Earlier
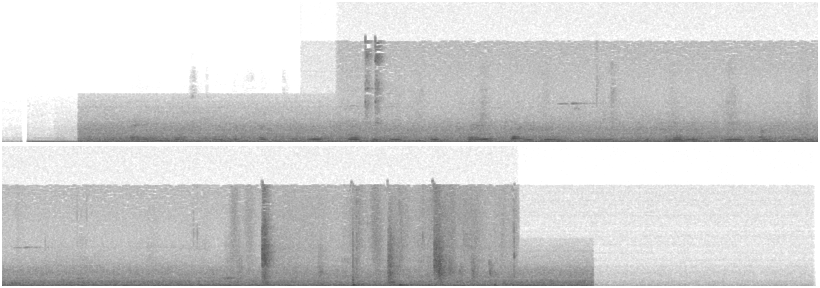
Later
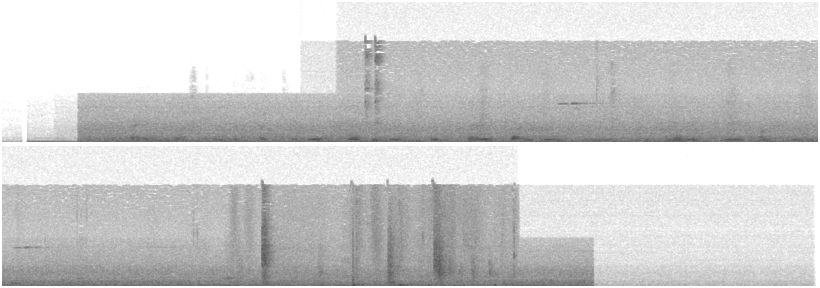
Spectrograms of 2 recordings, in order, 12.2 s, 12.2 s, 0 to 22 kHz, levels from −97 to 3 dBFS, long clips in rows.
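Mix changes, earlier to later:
first sound: add high shelf 5300 Hz +11 dB; master: add low shelf 99 Hz -7 dB

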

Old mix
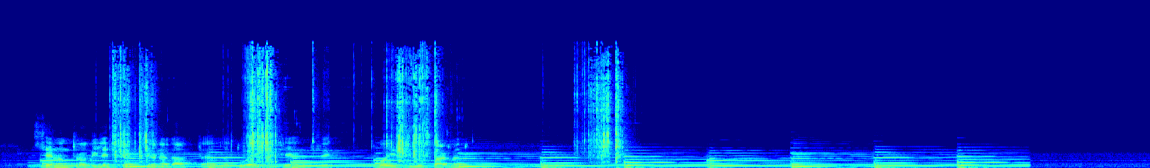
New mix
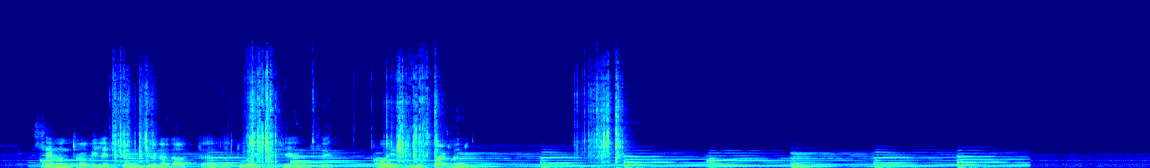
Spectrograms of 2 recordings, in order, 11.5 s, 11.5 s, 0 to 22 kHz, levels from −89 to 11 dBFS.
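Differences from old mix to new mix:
first sound: add speaker cabinet 130–2200 Hz, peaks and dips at 130 Hz +6 dB, 220 Hz -9 dB, 390 Hz -4 dB, 610 Hz -4 dB, 1100 Hz +3 dB; second sound: add air absorption 52 m

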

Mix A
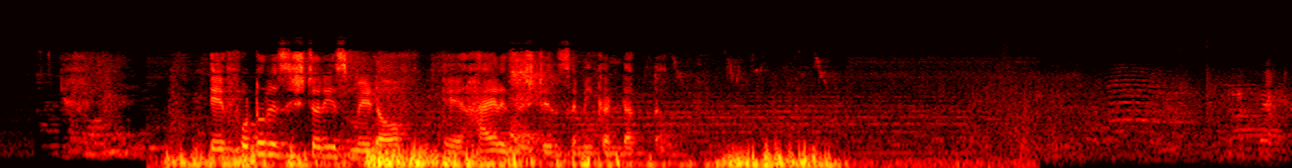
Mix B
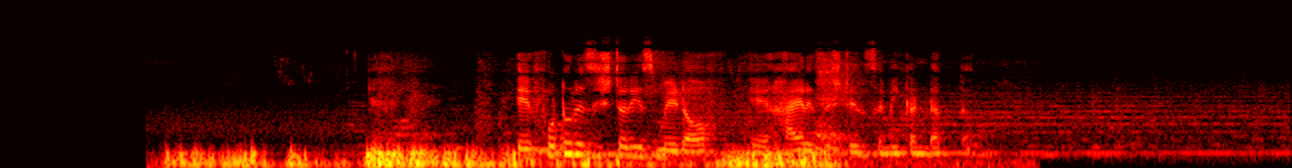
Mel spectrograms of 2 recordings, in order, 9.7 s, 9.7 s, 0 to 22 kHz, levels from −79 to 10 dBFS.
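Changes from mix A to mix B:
speech: entry +2.30 s; second sound: entry +2.40 s; master: add thirty-one-band EQ 250 Hz +10 dB, 500 Hz -8 dB, 4000 Hz -11 dB, 6300 Hz -6 dB

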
